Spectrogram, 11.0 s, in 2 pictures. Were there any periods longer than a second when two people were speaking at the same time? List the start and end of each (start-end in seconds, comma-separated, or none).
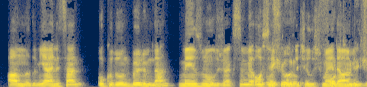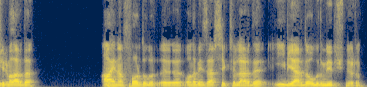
4.0-5.8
